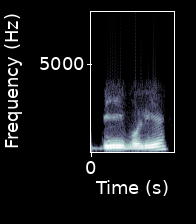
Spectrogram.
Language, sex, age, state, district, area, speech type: Urdu, male, 30-45, Bihar, Supaul, urban, conversation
